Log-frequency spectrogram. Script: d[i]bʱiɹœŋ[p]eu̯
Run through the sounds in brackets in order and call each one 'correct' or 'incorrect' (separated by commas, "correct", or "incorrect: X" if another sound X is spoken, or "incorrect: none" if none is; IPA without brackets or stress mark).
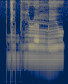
correct, incorrect: m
